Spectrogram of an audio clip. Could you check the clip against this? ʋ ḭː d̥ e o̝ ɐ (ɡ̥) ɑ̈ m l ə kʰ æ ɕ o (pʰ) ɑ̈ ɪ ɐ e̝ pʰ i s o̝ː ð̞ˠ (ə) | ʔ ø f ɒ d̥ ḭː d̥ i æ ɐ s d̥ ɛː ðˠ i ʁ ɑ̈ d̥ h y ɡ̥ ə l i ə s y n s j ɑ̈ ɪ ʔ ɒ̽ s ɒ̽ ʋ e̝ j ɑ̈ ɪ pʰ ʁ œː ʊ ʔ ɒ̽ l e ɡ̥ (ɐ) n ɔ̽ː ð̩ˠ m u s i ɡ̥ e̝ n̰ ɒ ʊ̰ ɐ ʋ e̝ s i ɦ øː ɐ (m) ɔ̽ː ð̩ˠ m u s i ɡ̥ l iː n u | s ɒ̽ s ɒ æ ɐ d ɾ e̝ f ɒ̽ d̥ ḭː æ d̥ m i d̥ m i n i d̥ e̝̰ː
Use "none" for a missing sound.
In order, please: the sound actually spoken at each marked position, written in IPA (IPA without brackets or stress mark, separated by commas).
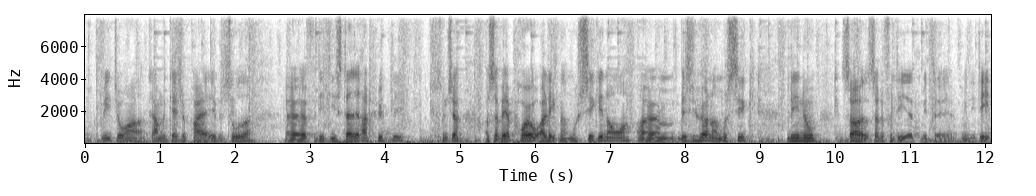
ɡ̥, pʰ, ɐ, ə, n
